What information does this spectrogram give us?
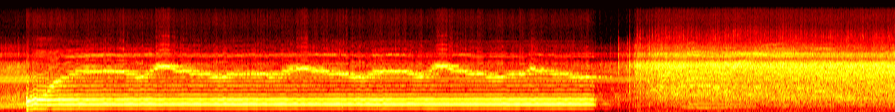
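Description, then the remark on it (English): A steady low buzzing drone carries a thin, high whistle-like tone that rises and falls in a simple melody for about twelve seconds, then gives way to a loud hissing noise. “Now listen real close, way up high, you hear this little thing that sounds like a whistle, and that plays the melody.”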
